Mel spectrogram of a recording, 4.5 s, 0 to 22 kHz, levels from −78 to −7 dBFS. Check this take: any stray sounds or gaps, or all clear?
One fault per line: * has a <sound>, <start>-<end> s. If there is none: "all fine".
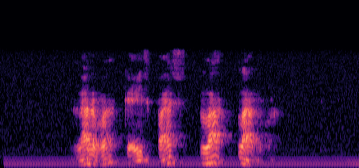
all fine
